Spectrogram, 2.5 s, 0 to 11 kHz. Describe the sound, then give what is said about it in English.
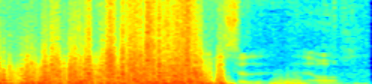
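Loud, roaring gusts of strong wind on a hot day of about 41 degrees batter the microphone by a hangar for about a second and a half, then drop away abruptly, leaving quieter background with faint voice-like sounds. “It's very windy.”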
